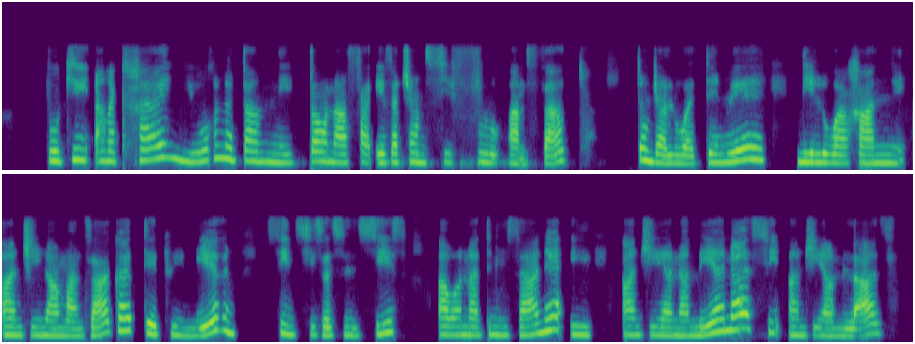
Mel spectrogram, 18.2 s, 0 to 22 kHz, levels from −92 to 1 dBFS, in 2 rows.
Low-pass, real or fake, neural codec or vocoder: 7.2 kHz; fake; codec, 44.1 kHz, 2.6 kbps, DAC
